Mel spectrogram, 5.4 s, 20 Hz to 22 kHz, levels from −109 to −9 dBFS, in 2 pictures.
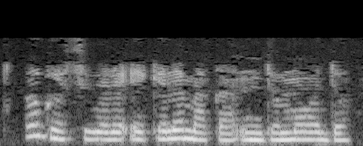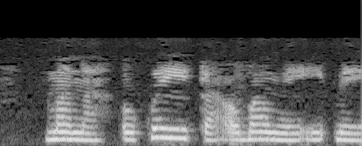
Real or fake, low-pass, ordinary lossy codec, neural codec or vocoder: fake; 19.8 kHz; AAC, 24 kbps; vocoder, 48 kHz, 128 mel bands, Vocos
